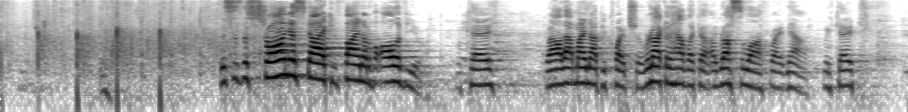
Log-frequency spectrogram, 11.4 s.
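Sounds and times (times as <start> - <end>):
audience clapping to welcome a volunteer onto a stage: 0.0 - 3.7
speech: 2.8 - 11.0.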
